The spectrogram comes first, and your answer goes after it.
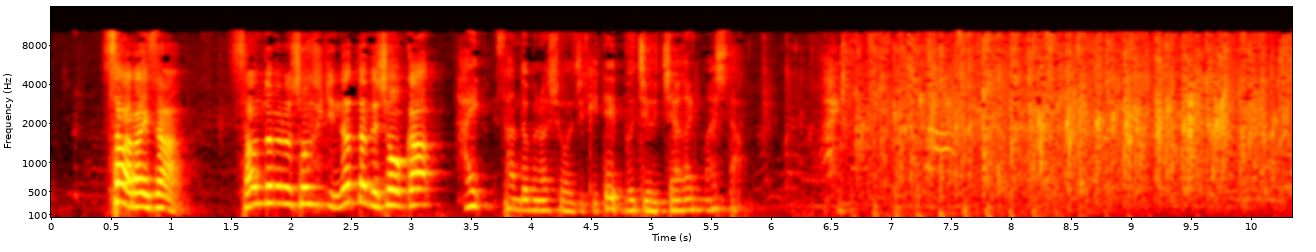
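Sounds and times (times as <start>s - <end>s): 
speech: 0.5s - 6.7s
audience applause: 6.4s - 10.3s.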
